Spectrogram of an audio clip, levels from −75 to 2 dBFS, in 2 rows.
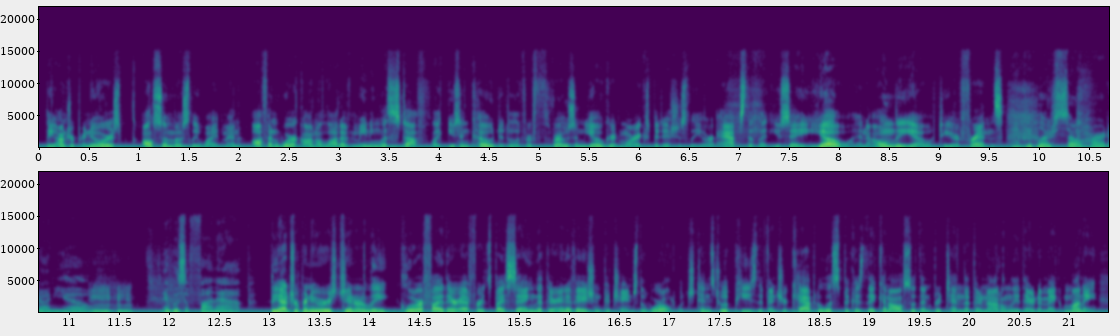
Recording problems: electrical hum; faint; throughout; 60 Hz, 20 dB below the speech

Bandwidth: 15 kHz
